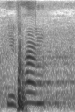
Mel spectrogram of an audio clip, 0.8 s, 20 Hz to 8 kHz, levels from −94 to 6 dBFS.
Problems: constant background noise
